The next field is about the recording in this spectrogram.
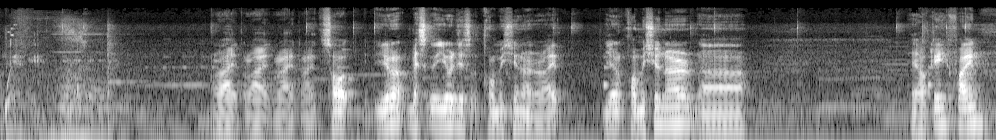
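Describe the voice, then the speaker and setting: Slow-paced, playful man streaming a game. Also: mid-range voice. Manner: playful, muttering with sudden exclamations. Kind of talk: casual live gameplay commentary. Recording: game music faintly behind.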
